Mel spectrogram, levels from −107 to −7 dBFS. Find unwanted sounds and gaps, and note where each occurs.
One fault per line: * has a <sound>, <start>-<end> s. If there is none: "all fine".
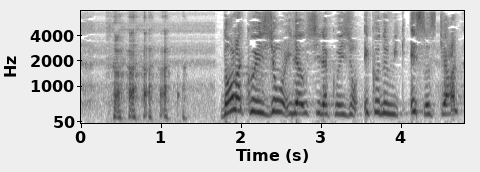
* has a laugh, 0.3-1.4 s
* has a dropout, 4.4-4.5 s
